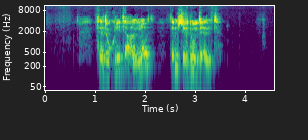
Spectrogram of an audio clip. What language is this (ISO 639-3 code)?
kab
